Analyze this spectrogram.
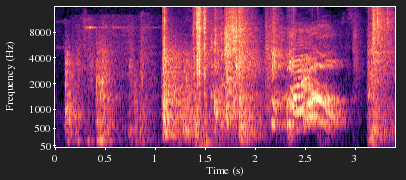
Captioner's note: door slams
